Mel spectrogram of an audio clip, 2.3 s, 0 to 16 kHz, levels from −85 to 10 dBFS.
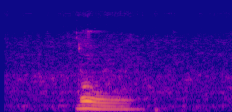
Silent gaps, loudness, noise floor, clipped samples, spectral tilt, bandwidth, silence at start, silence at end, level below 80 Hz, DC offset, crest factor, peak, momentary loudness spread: none; -24 LUFS; -55 dBFS; under 0.1%; -9.5 dB/octave; 10.5 kHz; 0.75 s; 0.75 s; -56 dBFS; under 0.1%; 20 dB; -8 dBFS; 20 LU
